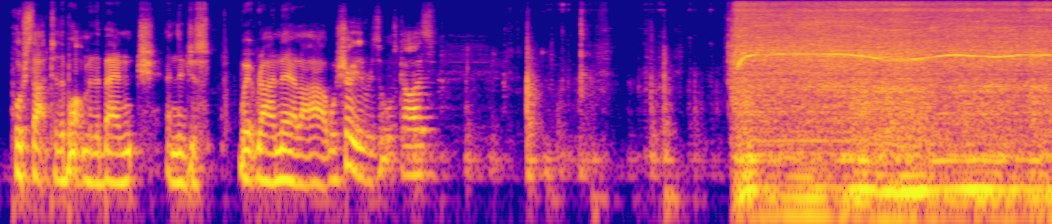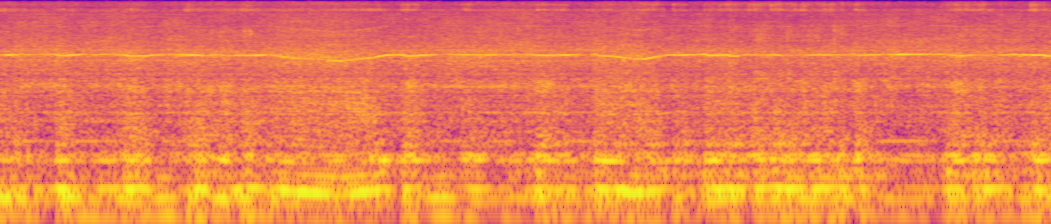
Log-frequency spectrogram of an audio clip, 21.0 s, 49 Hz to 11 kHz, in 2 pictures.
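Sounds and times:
drill spinning wire brush: 7.3s - 21.0s.

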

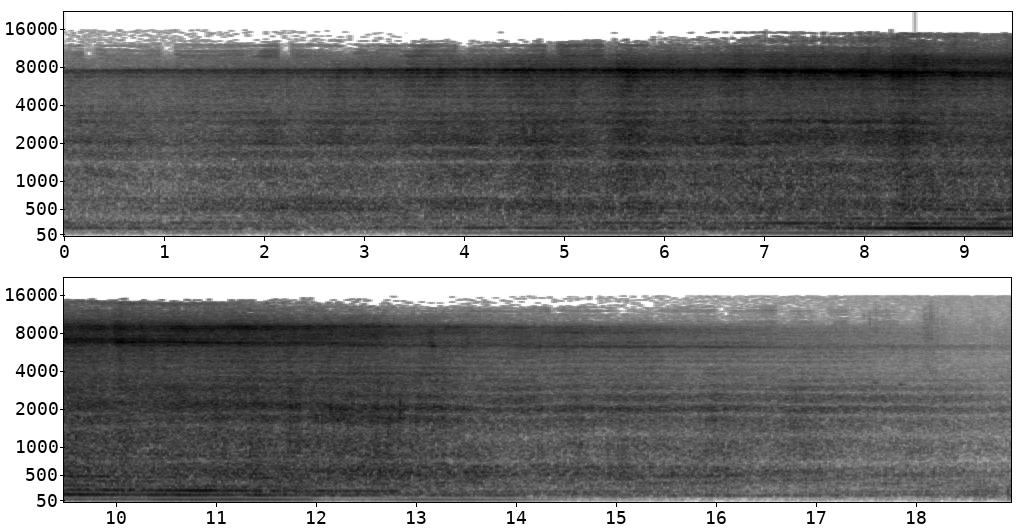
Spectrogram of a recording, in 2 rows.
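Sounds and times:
propeller plane drone: 0.0s - 18.9s.

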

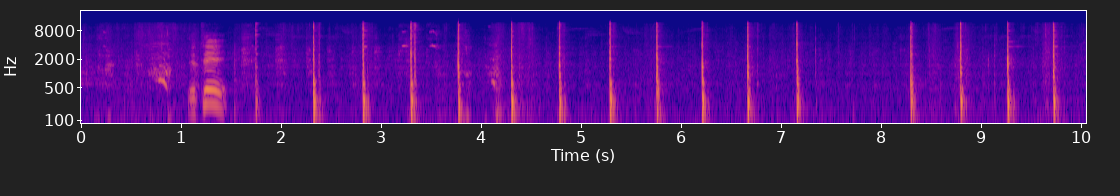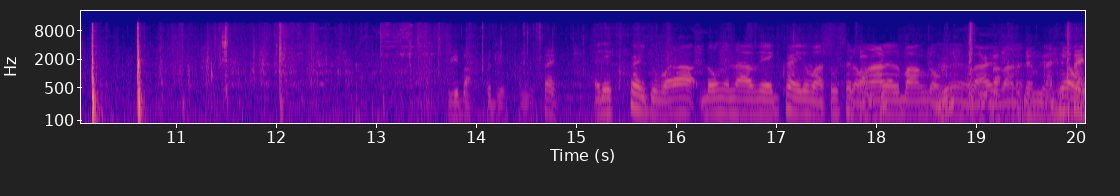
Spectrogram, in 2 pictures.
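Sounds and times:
machete chopping into log: 8.3s - 10.8s.

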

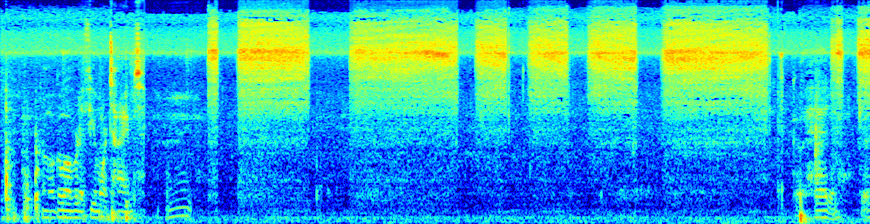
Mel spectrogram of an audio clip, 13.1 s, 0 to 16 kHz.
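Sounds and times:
airbrush hissing bursts: 3.1s - 11.6s, 12.4s - 13.0s.

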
